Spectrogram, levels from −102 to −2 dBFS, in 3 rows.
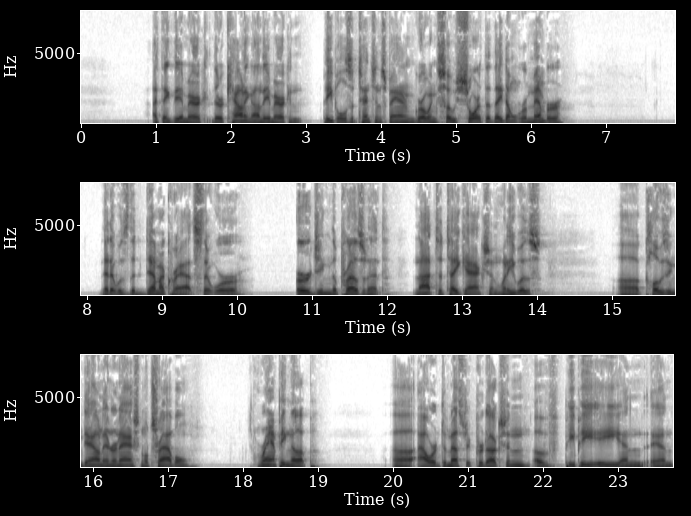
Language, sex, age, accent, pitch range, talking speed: English, male, 40-59, American, 90-120 Hz, 130 wpm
